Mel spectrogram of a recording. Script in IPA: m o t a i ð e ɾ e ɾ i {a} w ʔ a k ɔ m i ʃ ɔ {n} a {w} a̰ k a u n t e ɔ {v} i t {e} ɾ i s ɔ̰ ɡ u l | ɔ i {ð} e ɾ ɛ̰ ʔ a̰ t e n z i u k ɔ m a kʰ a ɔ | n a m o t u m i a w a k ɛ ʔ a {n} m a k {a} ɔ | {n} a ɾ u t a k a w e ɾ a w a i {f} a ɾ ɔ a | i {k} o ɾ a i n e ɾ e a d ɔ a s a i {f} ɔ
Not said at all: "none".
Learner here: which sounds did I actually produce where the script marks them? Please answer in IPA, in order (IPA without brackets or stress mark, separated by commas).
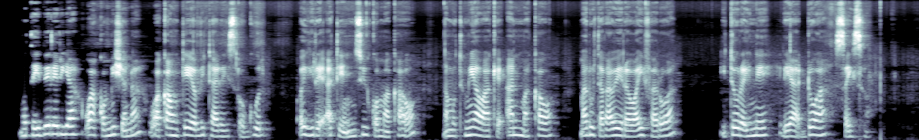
a, n, w, v, a, ɣ, n, a, m, f, t, s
